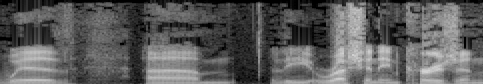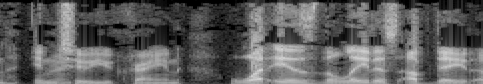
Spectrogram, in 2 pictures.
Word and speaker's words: Ukraine: I do want to get into kind of Christmas and preparing for Christmas, and also how maybe in the Ukraine, in Ukraine, they do it on the second syllable.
